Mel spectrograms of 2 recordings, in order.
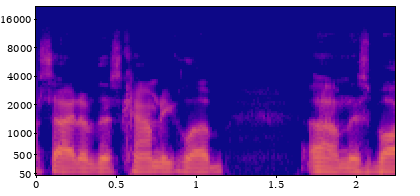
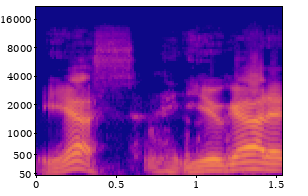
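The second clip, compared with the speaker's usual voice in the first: very slow, loud, drawn-out drawl; 3 semitones higher, 6 dB louder than usual. Retelling testing stage microphones while doing Brody's voice. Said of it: "I'm doing Brody's voice".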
